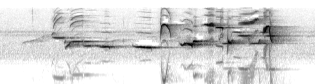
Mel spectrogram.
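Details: Rufous-brown solitaire, an endangered thrush, singing: a thin high whistled opening, then a rapid tumbling phrase of squeaky, slurred notes swooping up and down, in quiet surroundings.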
